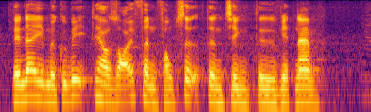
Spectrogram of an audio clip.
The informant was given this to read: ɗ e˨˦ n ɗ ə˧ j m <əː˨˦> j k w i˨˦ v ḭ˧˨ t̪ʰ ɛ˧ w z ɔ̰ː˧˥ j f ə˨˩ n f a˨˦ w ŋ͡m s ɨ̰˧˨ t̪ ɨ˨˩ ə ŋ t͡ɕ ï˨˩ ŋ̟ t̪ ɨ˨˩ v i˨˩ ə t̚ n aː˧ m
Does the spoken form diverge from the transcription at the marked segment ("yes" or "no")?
yes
